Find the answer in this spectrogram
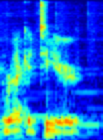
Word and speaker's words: Recettear: She's upset that it should be pronounced like Recettear. Oh, mispronounce it even slightly and Recettear.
